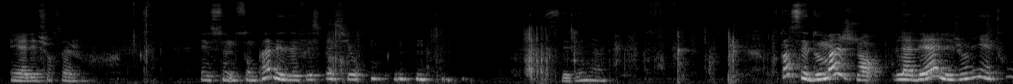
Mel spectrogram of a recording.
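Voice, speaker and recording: Giggly young woman unboxing in echoey room. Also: mid-range voice. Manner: chatty, giggly, mutters asides softly. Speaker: unboxing vlogger. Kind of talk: casual unboxing chat. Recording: echoey room, faint background noise.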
